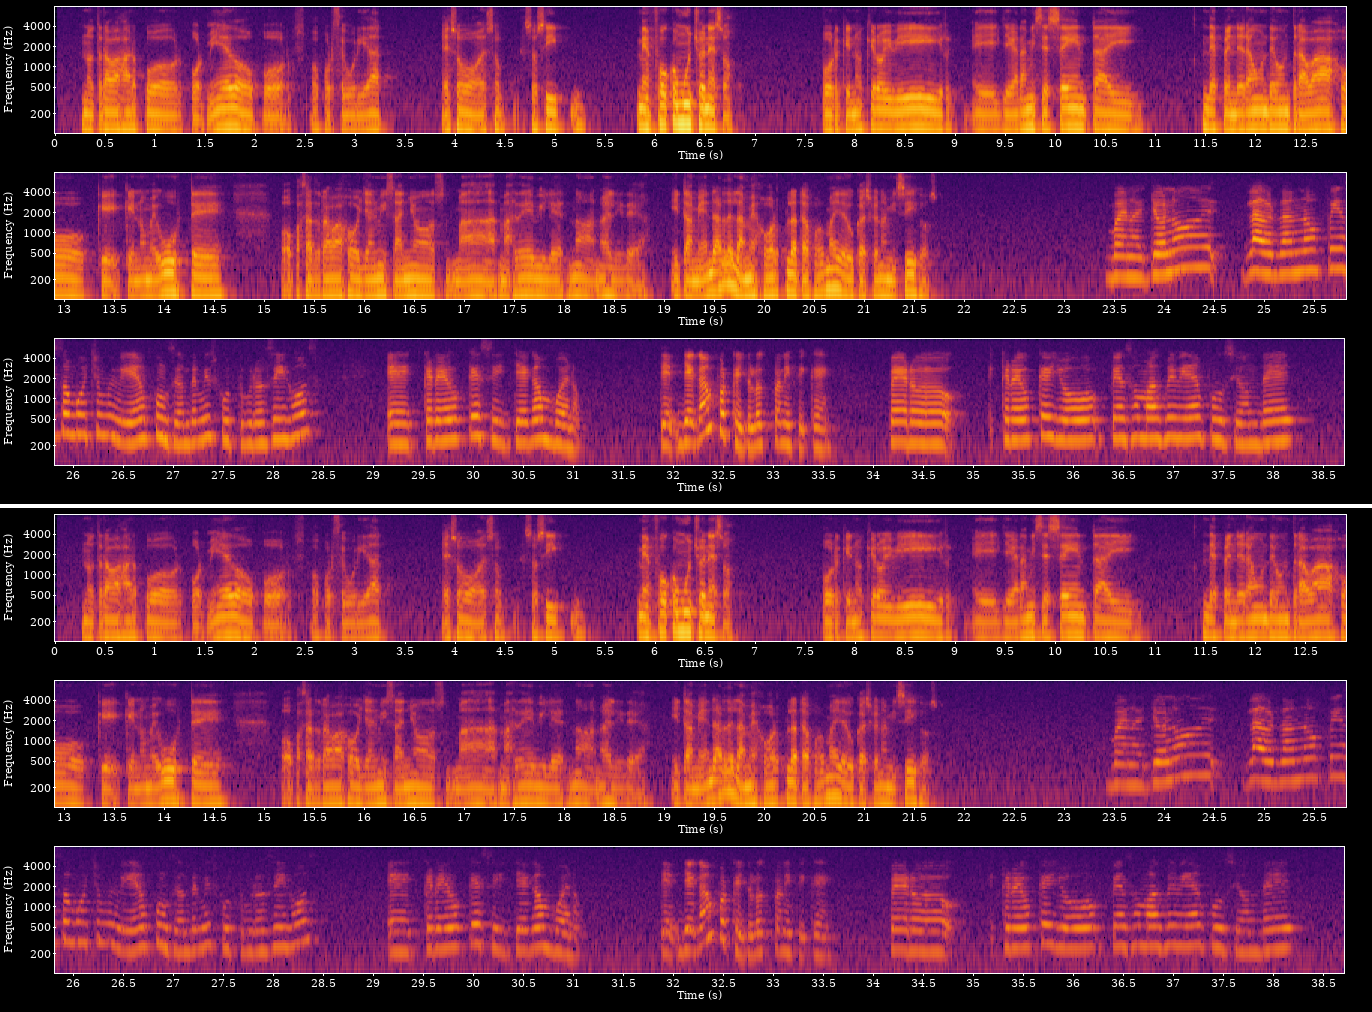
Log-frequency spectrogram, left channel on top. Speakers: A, on the left (about 30°); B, on the left (about 65°).
A: no trabajar por, por miedo o por, o por seguridad. Eso, eso, eso sí, me enfoco mucho en eso, porque no quiero vivir, eh, llegar a mis 60 y depender aún de un trabajo que, que no me guste o pasar trabajo ya en mis años más, más débiles. No, no es la idea. Y también darle la mejor plataforma y educación a mis hijos.
B: Bueno, yo no, la verdad no pienso mucho mi vida en función de mis futuros hijos. Eh, creo que si llegan, bueno. Tie- Llegan porque yo los planifiqué, pero creo que yo pienso más mi vida en función de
